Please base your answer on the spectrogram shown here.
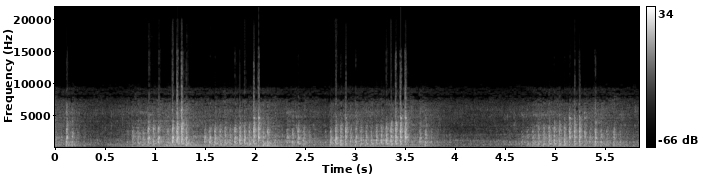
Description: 2003 Toyota Avensis 1.8 T3-X , knocking and rattling noise from engine.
